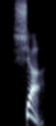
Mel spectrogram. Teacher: Feel that abrupt drop in your voice. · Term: fourth tone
